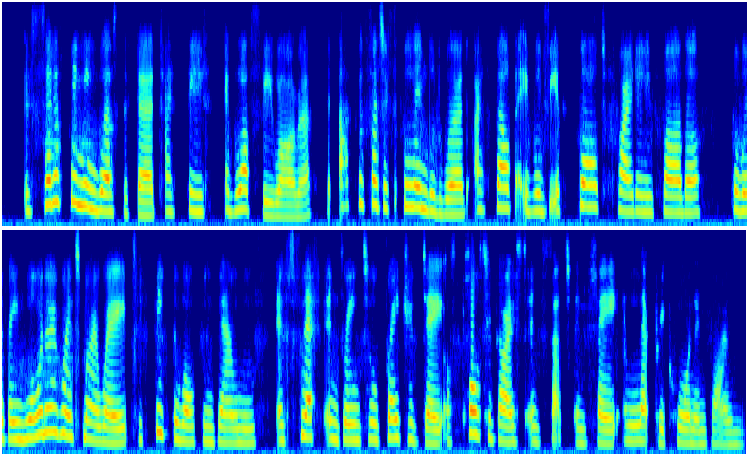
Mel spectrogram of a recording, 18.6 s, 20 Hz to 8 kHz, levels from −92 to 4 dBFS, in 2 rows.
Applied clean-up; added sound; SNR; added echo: neural diffusion model UNIVERSE++.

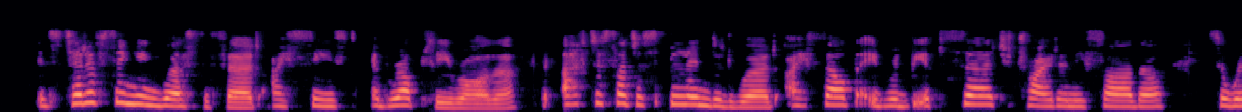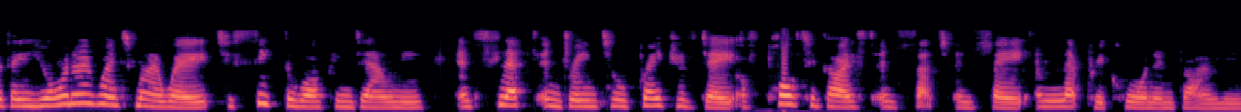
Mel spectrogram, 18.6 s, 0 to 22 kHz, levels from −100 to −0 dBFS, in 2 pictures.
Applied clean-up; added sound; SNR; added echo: none; none; none; none.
